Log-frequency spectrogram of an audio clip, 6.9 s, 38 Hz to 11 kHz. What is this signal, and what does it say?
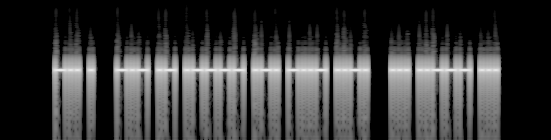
Morse code, heard as a keyed tone, about 27 wpm, 660 Hz. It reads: DE KA1RXF S2S
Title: SOTA QSO Practice 28wpm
